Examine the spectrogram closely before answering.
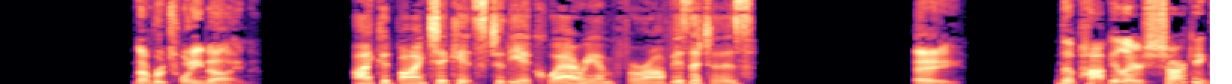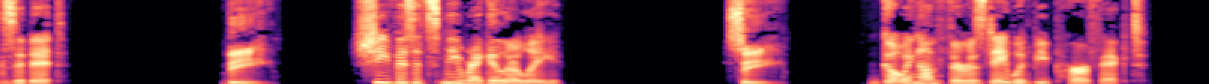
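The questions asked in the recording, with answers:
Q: I could buy tickets to the aquarium for our visitors.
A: C: Going on Thursday would be perfect.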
